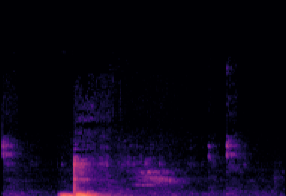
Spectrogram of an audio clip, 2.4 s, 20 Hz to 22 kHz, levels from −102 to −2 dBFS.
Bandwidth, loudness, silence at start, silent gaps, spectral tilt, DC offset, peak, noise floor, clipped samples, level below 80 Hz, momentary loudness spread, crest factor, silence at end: 6.6 kHz; -39 LUFS; 0.5 s; none; -7 dB/octave; under 0.1%; -24 dBFS; -71 dBFS; under 0.1%; -88 dBFS; 24 LU; 22 dB; 1.05 s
